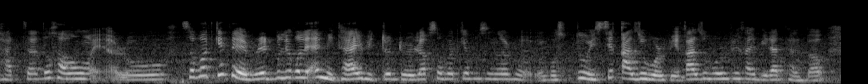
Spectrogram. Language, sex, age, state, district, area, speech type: Assamese, female, 18-30, Assam, Nalbari, rural, spontaneous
